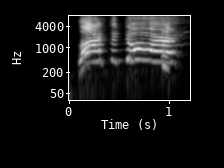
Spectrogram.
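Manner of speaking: high, loud, drawn-out mock shout; imitated yell. Guy inside the house yelling a warning, mock high shout. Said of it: "I hear a guy go".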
